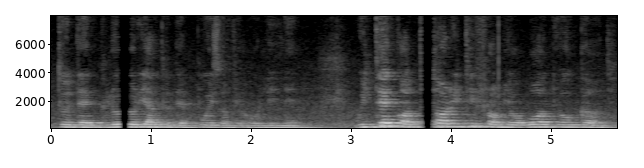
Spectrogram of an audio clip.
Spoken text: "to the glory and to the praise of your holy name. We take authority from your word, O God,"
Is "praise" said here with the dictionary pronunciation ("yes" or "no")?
no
